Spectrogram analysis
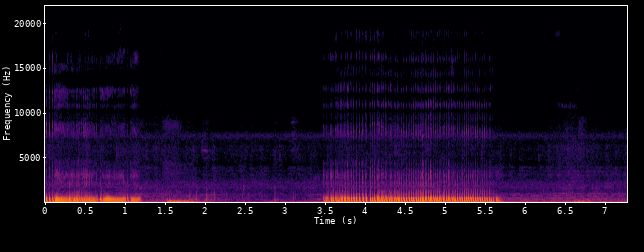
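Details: Sleeping, dreaming French Bulldog snoring: rough, rattling breathing noises on inhalation and one long loud snore, over faint background music.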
